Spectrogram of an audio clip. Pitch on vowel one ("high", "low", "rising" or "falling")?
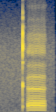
high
